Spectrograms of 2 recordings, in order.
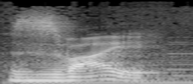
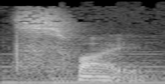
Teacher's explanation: It is not zwei. It is ts, zwei. It's a nice sharp sound. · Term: ts sound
